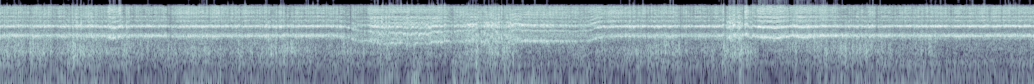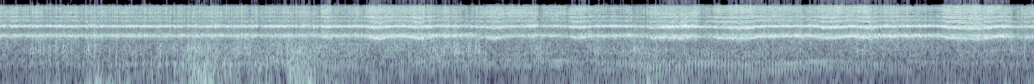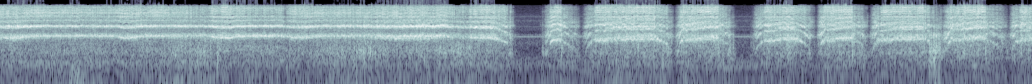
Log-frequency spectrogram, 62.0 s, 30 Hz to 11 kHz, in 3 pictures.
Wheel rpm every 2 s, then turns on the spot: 230, 230, 230, 200, 160, 170, 220, 230, 230, 230, 230, 230, 230, 230, 220, 230, 230, 220, 230, 230, 220, 230, 230, 230, 220, 160, 80, 140, 110, 150, 120.
none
